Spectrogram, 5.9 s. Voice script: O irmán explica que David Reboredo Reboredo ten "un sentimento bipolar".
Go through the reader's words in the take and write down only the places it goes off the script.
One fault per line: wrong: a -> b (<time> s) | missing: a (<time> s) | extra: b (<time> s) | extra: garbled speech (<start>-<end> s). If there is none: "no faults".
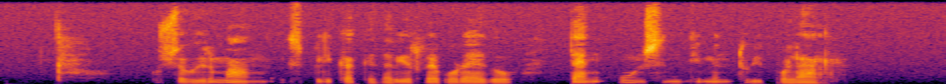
extra: seu (1.1 s)
missing: Reboredo (3.2 s)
